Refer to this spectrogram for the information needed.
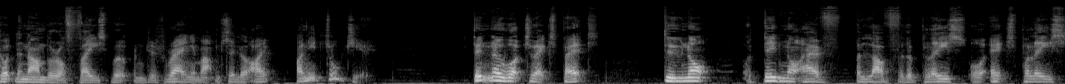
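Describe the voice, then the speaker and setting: Somewhat breathy male speech at a moderate pace, medium in pitch, with lively intonation. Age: 70s. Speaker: abuse survivor and author. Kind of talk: testimony.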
